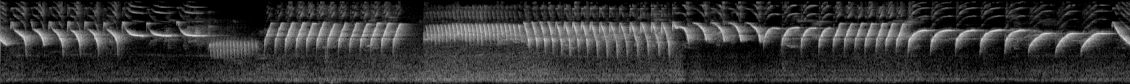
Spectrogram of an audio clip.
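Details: Varied canary song used to lure other canaries into singing: hooked whistles, a brief low note, long buzzy rolls and steady rapid trills, ending in crisp repeated upswept notes.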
